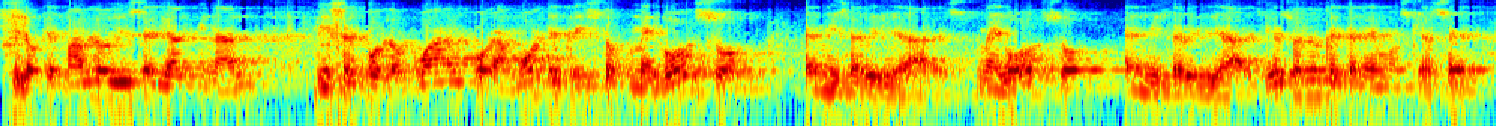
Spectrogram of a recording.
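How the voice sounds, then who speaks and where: Preaching in church with a Cali, Colombia accent, this man, born in Ecuador and raised in Colombia, shares a personal story, imitating other people's voices and often tossing in "¿verdad?". He speaks at a medium pitch and normal speed. The sound is reverberant and lo-fi, with slight background noise.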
